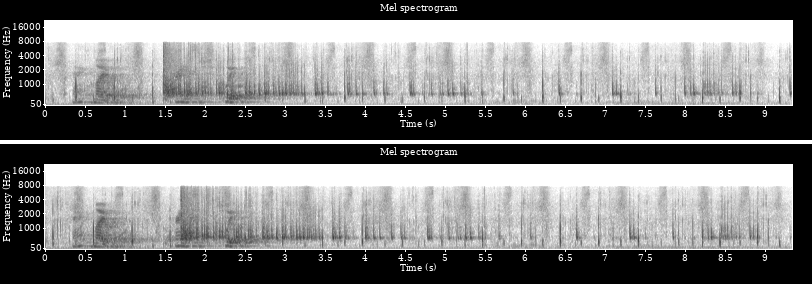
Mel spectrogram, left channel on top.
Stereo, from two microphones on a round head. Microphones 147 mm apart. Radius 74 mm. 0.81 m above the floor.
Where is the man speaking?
35° right (ahead or behind), 5.5 m; by 2.5 s 5° right (ahead or behind), 5 m.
